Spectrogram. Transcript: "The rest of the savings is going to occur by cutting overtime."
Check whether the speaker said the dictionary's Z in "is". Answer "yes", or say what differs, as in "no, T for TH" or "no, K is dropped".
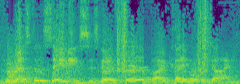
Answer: yes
